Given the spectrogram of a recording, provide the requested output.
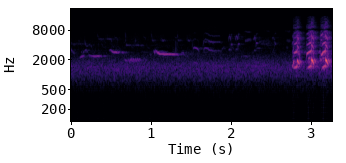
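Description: Three loud, harsh, evenly spaced notes of a green woodpecker's laughing call close the clip, following faint thin whistles from other small birds.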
